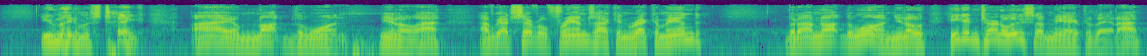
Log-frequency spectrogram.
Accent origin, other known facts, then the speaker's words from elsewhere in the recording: Texas, United States; I am from Texas, and we keep drilling till we hit oil.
